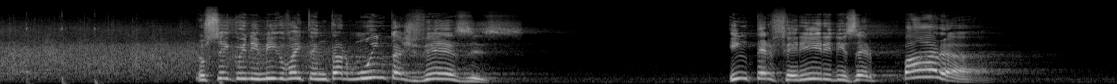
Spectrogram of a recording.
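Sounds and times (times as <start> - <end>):
audience clapping: 0.0 - 2.7
speech: 2.0 - 5.0, 7.3 - 9.9.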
